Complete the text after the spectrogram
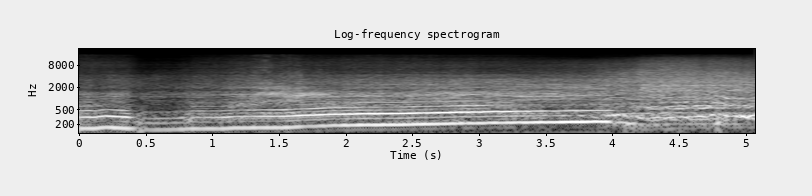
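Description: A racing car engine revs loudly and rises in pitch as the car speeds up the road.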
